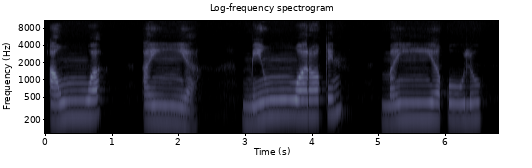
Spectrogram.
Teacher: ہلکی سی نون کی آواز باقی رہ رہی ہے، اس لیے یہاں پہ ناقص ادغام ہے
